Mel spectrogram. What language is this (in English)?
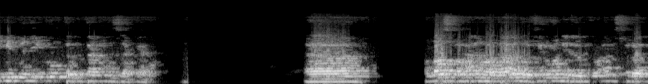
Indonesian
